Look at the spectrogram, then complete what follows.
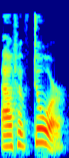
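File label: "out-of-door", English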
